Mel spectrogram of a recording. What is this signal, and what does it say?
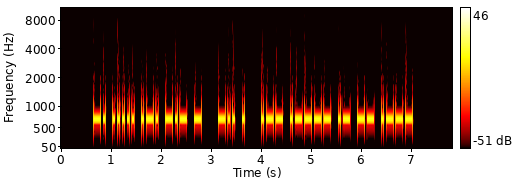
Morse code, heard as a keyed tone, about 25 wpm, 700 Hz. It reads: N5RKT DE W1AMJ
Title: USA Callsign DE Callsign - 5 Characters - 25wpm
